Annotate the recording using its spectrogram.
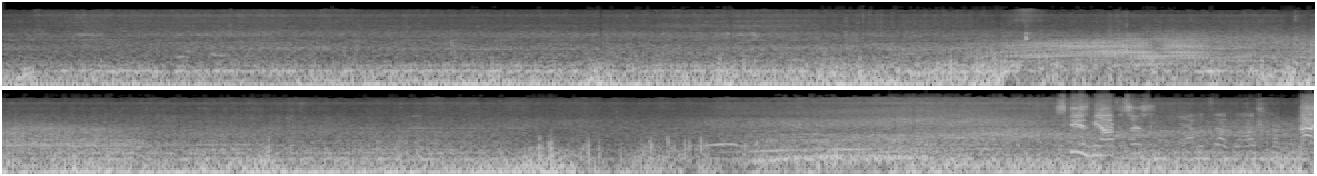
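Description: Road traffic noise: a steady low rumble of passing cars, with faint, indistinct voices now and then.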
